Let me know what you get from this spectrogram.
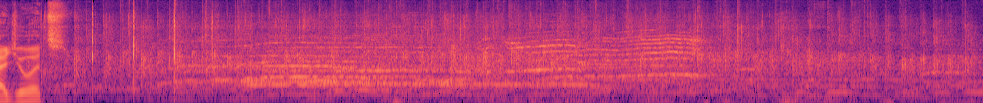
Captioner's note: cheers, applause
